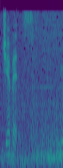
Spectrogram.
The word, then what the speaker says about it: gibbets: Avery had some gibbets left over. Gibbets? What? It's pronounced gibbets.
